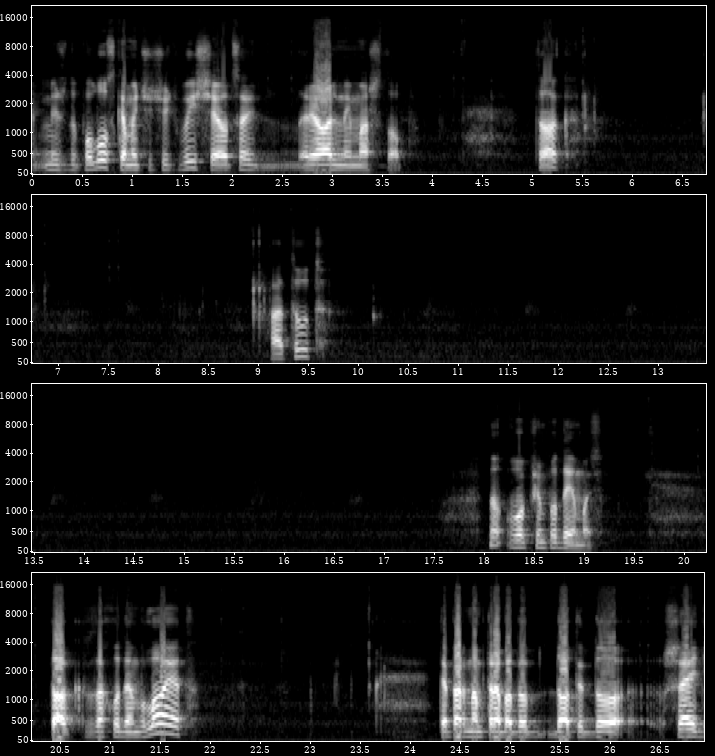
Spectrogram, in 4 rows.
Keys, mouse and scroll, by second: 20.2 Tab.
